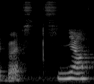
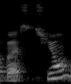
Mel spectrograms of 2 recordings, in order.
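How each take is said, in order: First: "Bastien" ending in nasal "un", said slowly. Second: "Bastien" ending in "an", like "Basti-an"; wrong nasal vowel. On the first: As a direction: say "Bastien" slowly, last vowel as in "chien". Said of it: "Le E N devient". (« Bastien » lentement, finale en son « un ») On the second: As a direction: say "Bastien" with final "en" as in "enfant", rising. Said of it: "On dit pas Bastien". (« Bastien » mal lu, qui finit en « an ») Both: Shown as a demonstration.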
